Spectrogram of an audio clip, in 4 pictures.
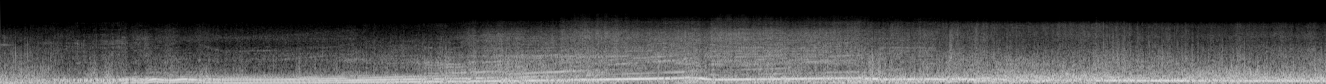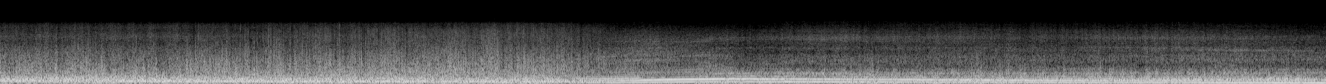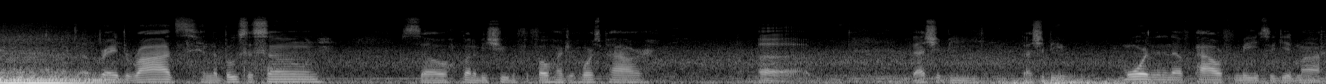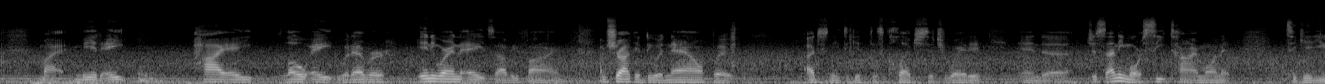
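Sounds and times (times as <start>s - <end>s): motorcycle engine revving: 0.0s - 27.8s.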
